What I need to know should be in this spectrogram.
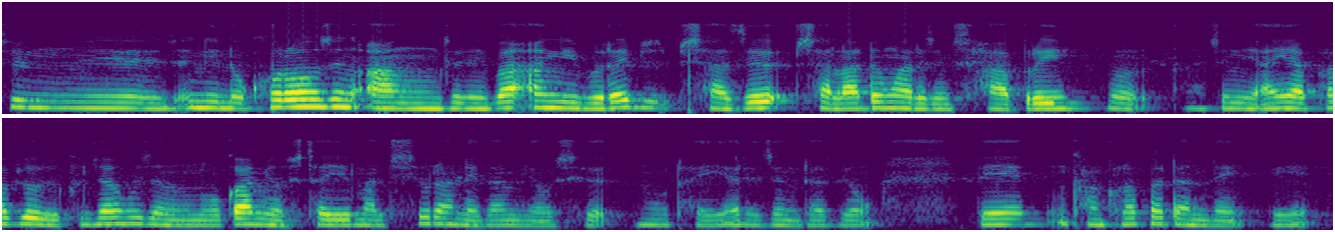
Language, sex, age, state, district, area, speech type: Bodo, female, 30-45, Assam, Kokrajhar, rural, spontaneous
